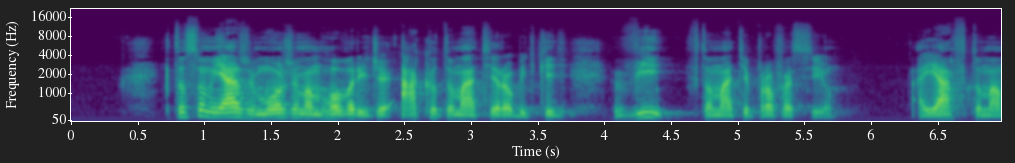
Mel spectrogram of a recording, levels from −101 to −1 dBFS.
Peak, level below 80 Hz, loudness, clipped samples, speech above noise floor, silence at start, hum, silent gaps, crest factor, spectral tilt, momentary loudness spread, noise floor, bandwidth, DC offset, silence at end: -2 dBFS; -84 dBFS; -26 LUFS; under 0.1%; 31 dB; 0.45 s; 50 Hz at -70 dBFS; none; 24 dB; -4 dB/octave; 18 LU; -57 dBFS; 12.5 kHz; under 0.1%; 0 s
